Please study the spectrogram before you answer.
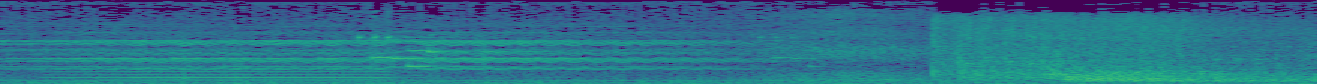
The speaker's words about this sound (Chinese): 又下雨了，还打起了雷，伴随着沉闷的雷声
